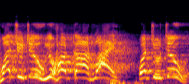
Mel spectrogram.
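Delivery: very high, shrill, furious screeching yell. Narrating a game scene as Quillib turns on a player; Quillib yelling. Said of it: "Quillib starts yelling at you".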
